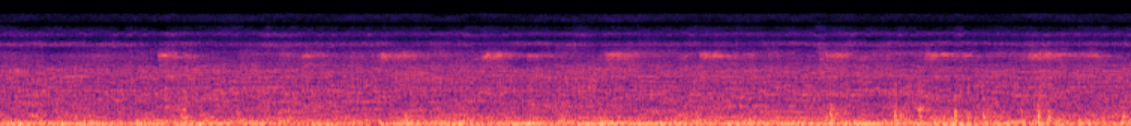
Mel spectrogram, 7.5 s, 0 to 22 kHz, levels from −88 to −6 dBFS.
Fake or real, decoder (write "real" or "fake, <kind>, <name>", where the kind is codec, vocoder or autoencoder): fake, codec, SNAC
